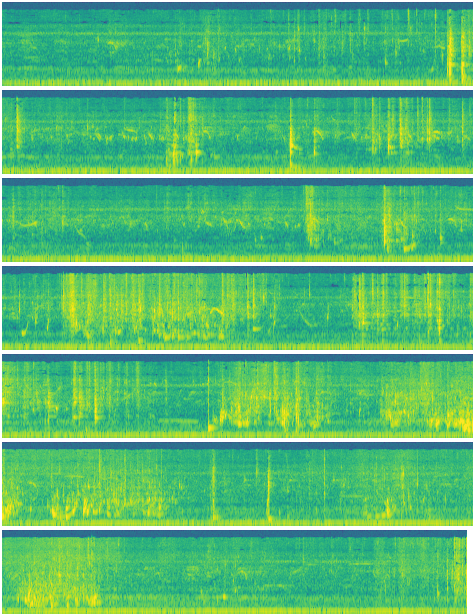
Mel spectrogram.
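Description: Water splashing and streaming off a small mesh fish trap as it is lifted and shaken in shallow floodwater, with a few sharp small knocks early and a run of splashes through the second half.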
